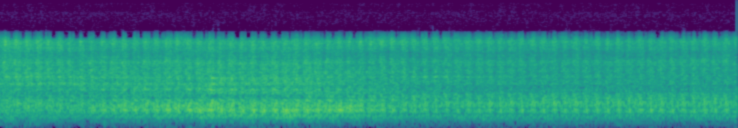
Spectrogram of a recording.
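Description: A sewing machine runs steadily, stitching a dense embroidery design onto a jacket, a continuous close mechanical whir with fast even needle rhythm and no talk.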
